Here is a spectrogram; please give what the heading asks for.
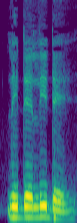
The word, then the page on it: lidelide: Raga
